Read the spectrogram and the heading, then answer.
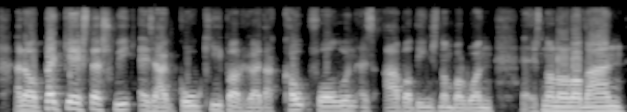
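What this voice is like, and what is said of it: Usual voice. Nothing is said of it.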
